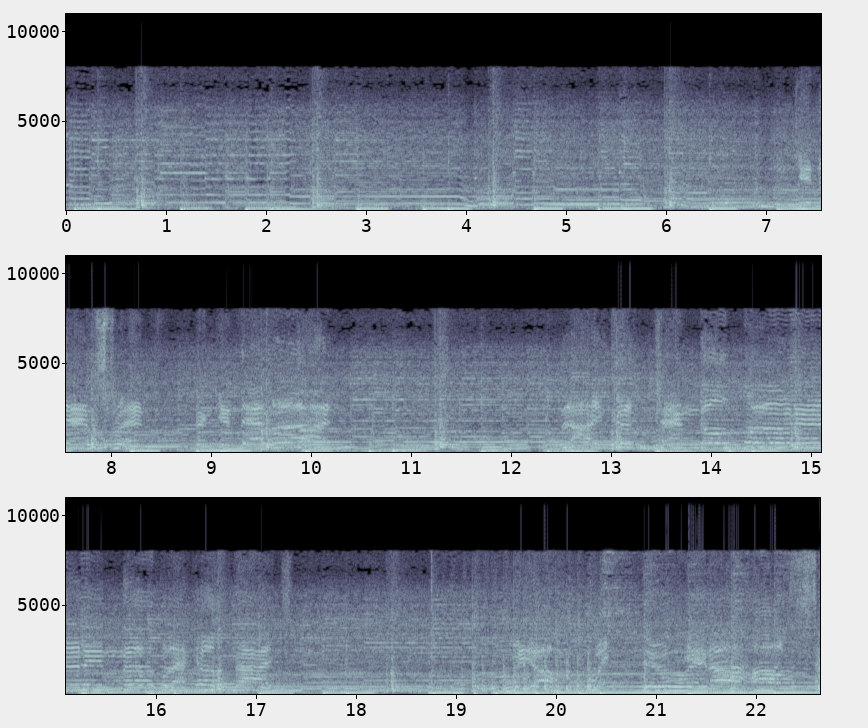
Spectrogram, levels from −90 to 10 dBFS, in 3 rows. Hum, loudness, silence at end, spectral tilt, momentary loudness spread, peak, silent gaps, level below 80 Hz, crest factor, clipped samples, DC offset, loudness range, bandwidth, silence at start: none; -12 LUFS; 0 s; -5 dB/octave; 6 LU; 0 dBFS; none; -22 dBFS; 12 dB; under 0.1%; under 0.1%; 4 LU; 8.4 kHz; 0 s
